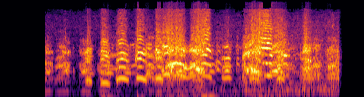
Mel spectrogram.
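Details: Geese giving loud, harsh honks in a dense, continuous run of overlapping calls lasting about three seconds.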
